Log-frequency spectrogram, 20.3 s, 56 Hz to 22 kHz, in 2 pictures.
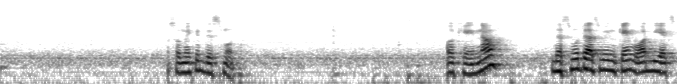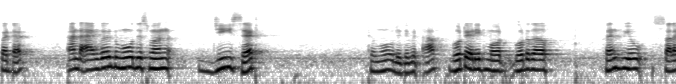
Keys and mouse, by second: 5.6 Tab, 6.2 shift+z, 6.7-10.6 middle drag, 11.0 click, 11.5 click, 14.3 g, 16.8 Tab, 17.9 KP_1, 18.8 shift+z, 20.2 click.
